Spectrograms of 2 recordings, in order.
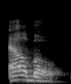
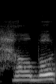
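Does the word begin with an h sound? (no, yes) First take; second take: no; yes. First: The word starts directly on the vowel, no breath. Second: The word starts with a breathy h sound. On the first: The speaker calls it right. "C'est elbow" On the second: The speaker calls it wrong. "c'est pas elbow"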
